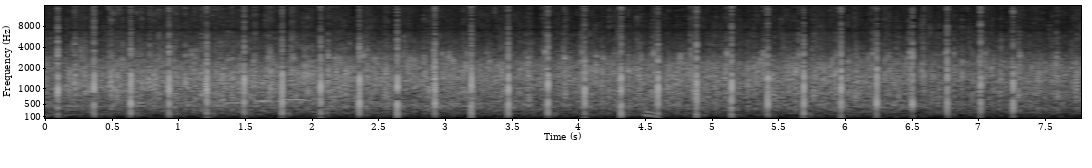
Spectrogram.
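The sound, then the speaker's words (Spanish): Steady audience applause welcoming a musician and writer as a guest fills the whole stretch, a dense wash of many hands clapping with sharp individual claps popping out in a fairly regular rhythm, no voices on top. “Y pues bueno, sin más preámbulo, el día de hoy con nosotros …. Un fuerte aplauso.”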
